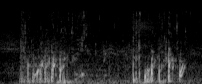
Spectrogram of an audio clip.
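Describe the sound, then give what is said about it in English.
Water gurgles and splashes as sample bottles are filled and rinsed for water testing, in two short clusters of wet, bubbling bursts with a brief quiet gap between them. “So we just fill up these bottles, give it a rinse a couple of times.”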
